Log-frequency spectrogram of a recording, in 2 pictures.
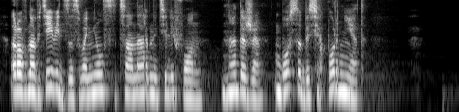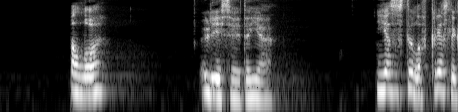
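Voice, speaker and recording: A woman narrates a first-person novel, her voice sitting at a middle pitch. She tells the story in an even, steady storytelling manner. It is a calm audiobook reading.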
